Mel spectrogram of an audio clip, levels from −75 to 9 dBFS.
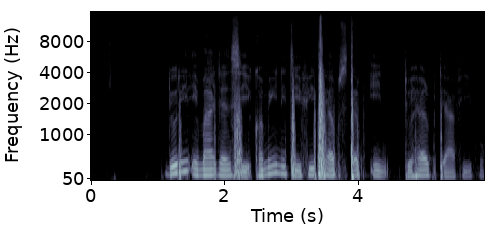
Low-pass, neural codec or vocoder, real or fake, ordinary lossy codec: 14.4 kHz; none; real; none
